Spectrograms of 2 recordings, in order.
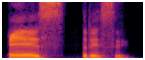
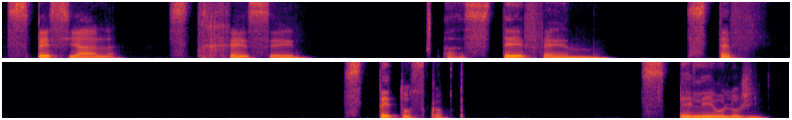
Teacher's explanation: no tienen que pronunciar la E antes.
